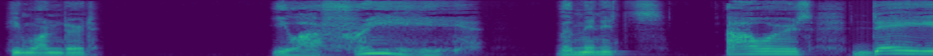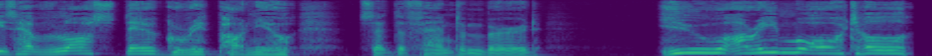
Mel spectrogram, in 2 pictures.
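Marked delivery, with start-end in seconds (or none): 1.7-7.7 slow, coaxing, eerie whisper-like voice; sly phantom bird. Acted. Phantom bird luring the raven into a bite, slow and sly. 9.9-11.5 slow, eerie proclamation, rising high; triumphant phantom bird. Acted. Phantom bird proclaiming the raven immortal, slow and eerie.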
